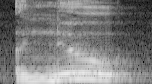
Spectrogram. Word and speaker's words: Anu: yes sir I'm a new is how you sound it in the modern Hebrew because I don't know how to pronounce it in that ancient biblical but the most high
